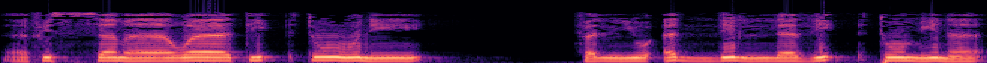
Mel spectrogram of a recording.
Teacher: لكن لو كانت ضمة نقول أوتمنا فليؤدي الذي أتمنا. أما إذا وصلنا تسقط الهمزة الأولى، لا يصبح عندنا إلا همزة واحدة ساكنة، نقول في السماوات أتوني فليؤدي الذي أتمنا، همزة واحدة ساكنة فقط، والله أعلم.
